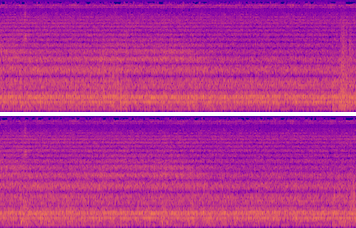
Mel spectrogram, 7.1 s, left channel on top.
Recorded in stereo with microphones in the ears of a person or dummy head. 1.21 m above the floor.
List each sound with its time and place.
0.0 s a helicopter: 10° left (ahead or behind)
